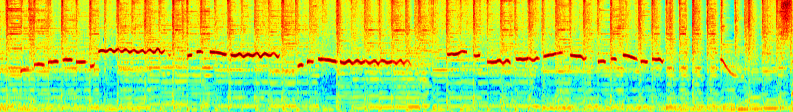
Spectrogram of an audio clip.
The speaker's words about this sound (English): Whistle solo.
